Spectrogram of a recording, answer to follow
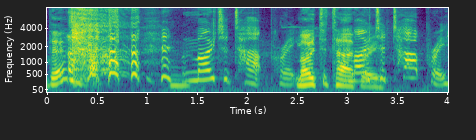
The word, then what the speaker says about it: Motutapere: and we're going to head off on the north-south, go via Motutapere, Cool. and then come down the Eliza Mine Track. Motutapere, do you like the way she said that? Motutapere.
